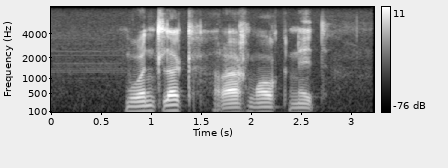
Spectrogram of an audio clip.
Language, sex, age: Afrikaans, male, 20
